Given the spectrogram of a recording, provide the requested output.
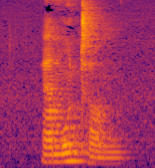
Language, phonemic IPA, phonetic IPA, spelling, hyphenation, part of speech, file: German, /ɛʁˈmʊntɐn/, [ɛɐ̯ˈmʊntɐn], ermuntern, er‧mun‧tern, verb, De-ermuntern.ogg
- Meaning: 1. to wish on; to encourage 2. to cheer up; to give hope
